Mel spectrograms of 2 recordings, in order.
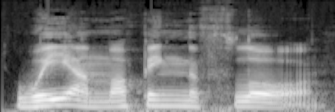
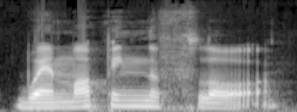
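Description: First: The words are said in full, uncontracted. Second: The words are squeezed into one contracted syllable.

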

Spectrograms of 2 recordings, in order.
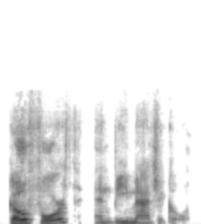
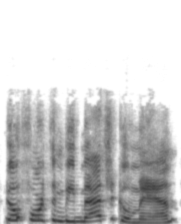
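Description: First: It is said in a regular voice. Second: It is said in Shaggy's voice.

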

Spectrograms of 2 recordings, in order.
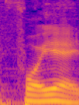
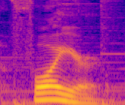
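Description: First: The word is said in a fancier, posher way. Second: The word is said in a plain, everyday way.

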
